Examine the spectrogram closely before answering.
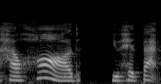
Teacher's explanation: How hard you hit back.用多么大的力气去还击，这个大汉语的话我们也是会强调的，所以说呢 how hard you hit back 里面的 hard 也是需要做格外的强调的 · Term: 重读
